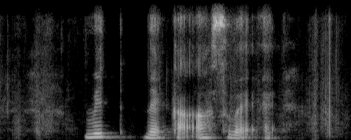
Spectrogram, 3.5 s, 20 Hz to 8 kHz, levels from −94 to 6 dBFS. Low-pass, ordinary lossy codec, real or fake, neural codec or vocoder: 7.2 kHz; Opus, 32 kbps; real; none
